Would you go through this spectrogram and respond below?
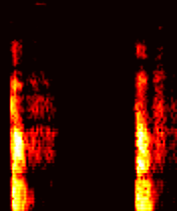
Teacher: এটা উচ্চারিত হবে জিহ্বার একেবারে গোড়া থেকে এবং সেই বরাবর উপরের তালুর শক্ত অংশ থেকে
